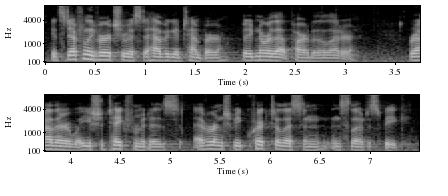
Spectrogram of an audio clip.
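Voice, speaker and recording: Teen guy reading his class speech quick, earnest, stumbles and restarts now and then. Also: mid-range voice. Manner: earnest, with occasional stutters and restarts. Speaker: student giving a class speech. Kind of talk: prepared speech read aloud.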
